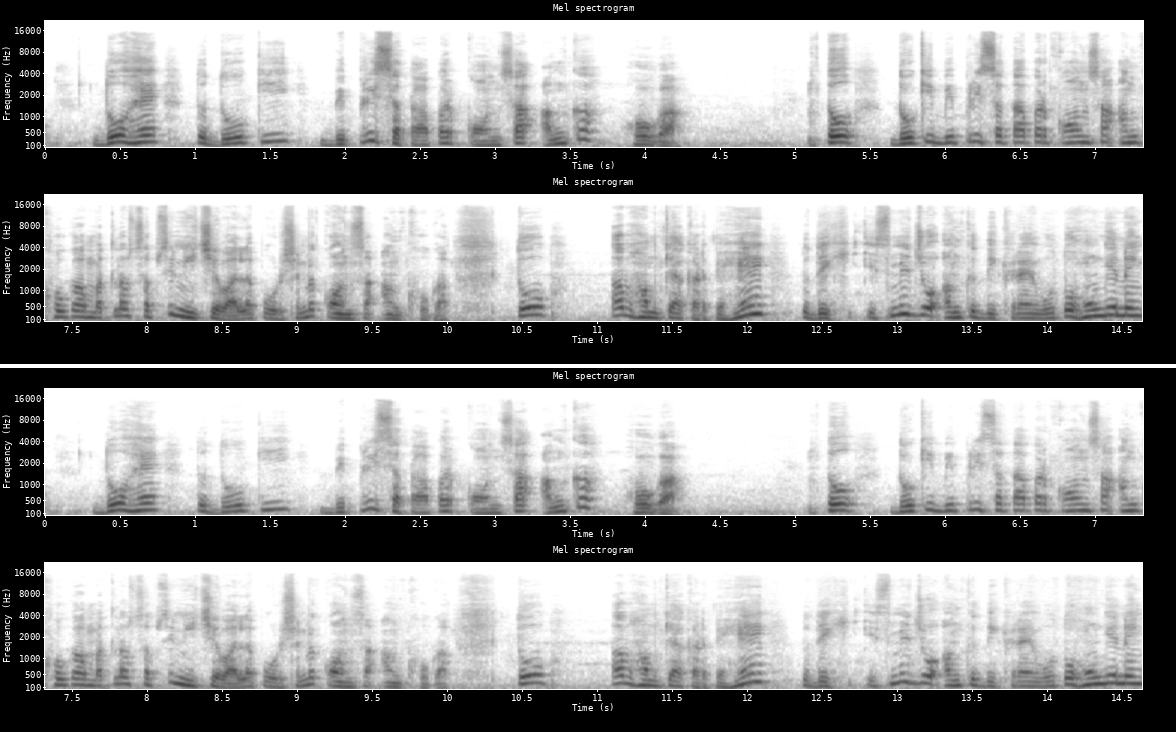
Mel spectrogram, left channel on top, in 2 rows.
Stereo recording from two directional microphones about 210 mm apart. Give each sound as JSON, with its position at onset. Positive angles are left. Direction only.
{"t": 0.3, "sound": "speech", "side_deg": 25}
{"t": 3.3, "sound": "speech", "side_deg": 0}
{"t": 5.0, "sound": "speech", "side_deg": 30}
